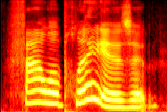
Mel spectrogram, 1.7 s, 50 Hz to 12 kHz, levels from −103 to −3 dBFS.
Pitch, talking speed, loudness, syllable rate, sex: 295 Hz, 145 wpm, -13 LUFS, 3.2 syllables/s, female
